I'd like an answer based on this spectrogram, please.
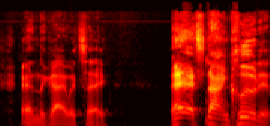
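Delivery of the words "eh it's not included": put-on, weird, loud, pitched-up sarcastic tone. Retelling a movie scene where the house owner shows a window: imitating a sarcastic, weird homeowner. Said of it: "kinda sarcastic and weird".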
